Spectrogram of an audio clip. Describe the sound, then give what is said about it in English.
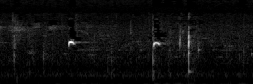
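Spotted sandpiper calls: two short, high, whistled notes about half a second apart, faint and clean against a quiet background. “This sandpiper's distinctive spotted chest and bobbing tail make it easy to recognize, unlike many shorebirds, which are notoriously hard to identify. Its multi-part wheat, wheat, wheat call will help you clinch the identification.”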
